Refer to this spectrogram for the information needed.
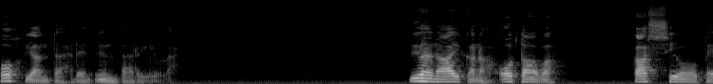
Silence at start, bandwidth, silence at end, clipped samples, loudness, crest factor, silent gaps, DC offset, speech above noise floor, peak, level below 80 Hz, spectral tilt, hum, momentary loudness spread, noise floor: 0 s; 17.5 kHz; 0 s; under 0.1%; -30 LUFS; 22 dB; none; under 0.1%; 32 dB; -10 dBFS; -60 dBFS; -6 dB/octave; none; 17 LU; -62 dBFS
